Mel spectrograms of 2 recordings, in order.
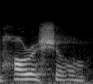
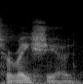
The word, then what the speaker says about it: Horatio: Lord Nelson all about why did his parents call him horos Shaw I think they probably intended it to be pronounced Horatio but it just got Mish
